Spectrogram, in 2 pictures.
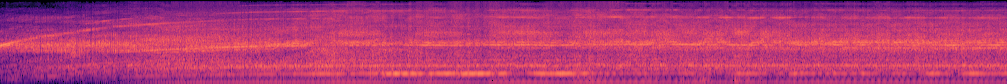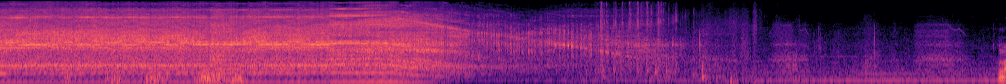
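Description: A power polisher with a foam pad and liquid metal polish works a metal tank with a loud, steady, high-pitched whine and rubbing hiss, then spins down to a stop, leaving faint handling clatter.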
